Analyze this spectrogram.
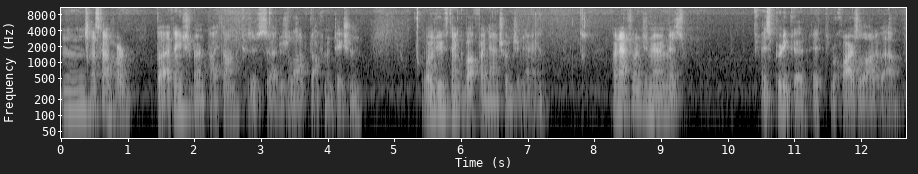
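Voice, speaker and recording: A man talks at a fairly quick pace, with long, frequent pauses and ordinary pitch variation. Audible room echo surrounds his voice. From Canada. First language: Cantonese. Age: 20s. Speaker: YouTuber, software engineer. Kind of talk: casual live stream chat. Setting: live stream while eating lunch. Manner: relaxed, chill.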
